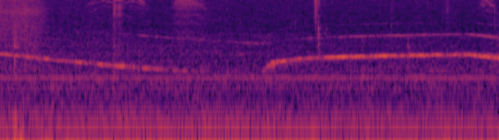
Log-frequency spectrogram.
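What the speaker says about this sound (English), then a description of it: "What's with all the bloody ambulances?" Ambulance sirens wail in the distance, rising and falling tones sweeping slowly over a steady low rumble of background noise, faint and continuous without any talk.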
